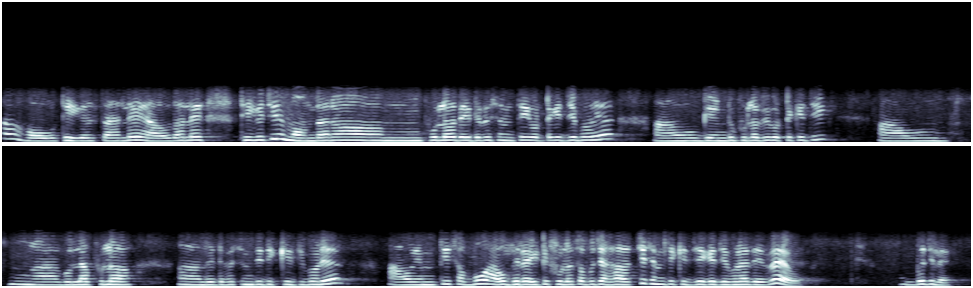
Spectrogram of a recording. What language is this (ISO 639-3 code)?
ori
